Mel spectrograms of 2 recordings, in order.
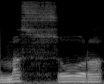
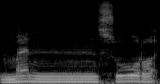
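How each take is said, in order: First: The n is dropped entirely between syllables. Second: The n is pronounced fully and clearly. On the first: "don't pronounce the noon, I just go straight from the mim to the sad, it becomes idgham" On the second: "If I say mansura, it becomes idhar"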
